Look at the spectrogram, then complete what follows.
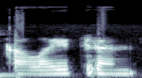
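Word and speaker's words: Gallatin: l a t n I actually called the galon school to see how they pronounce that so it is galon microplastics initiative so the gadon Watershed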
